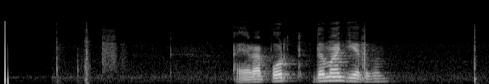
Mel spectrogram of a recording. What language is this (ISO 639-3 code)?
rus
